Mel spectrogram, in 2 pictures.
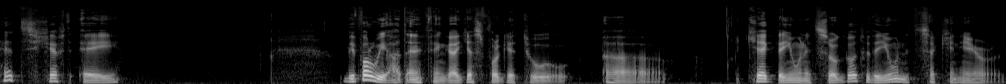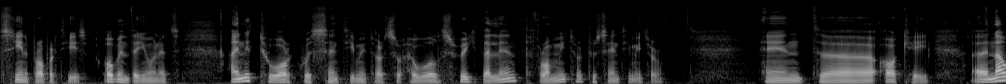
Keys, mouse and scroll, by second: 3.5 middle click, 11.4 click, 13.0-14.2 drag, 14.9-16.7 drag, 18.4-18.8 middle drag, 19.5 middle click.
